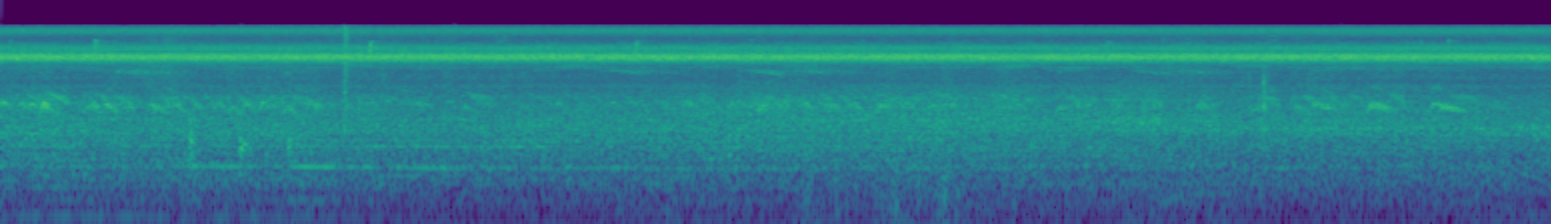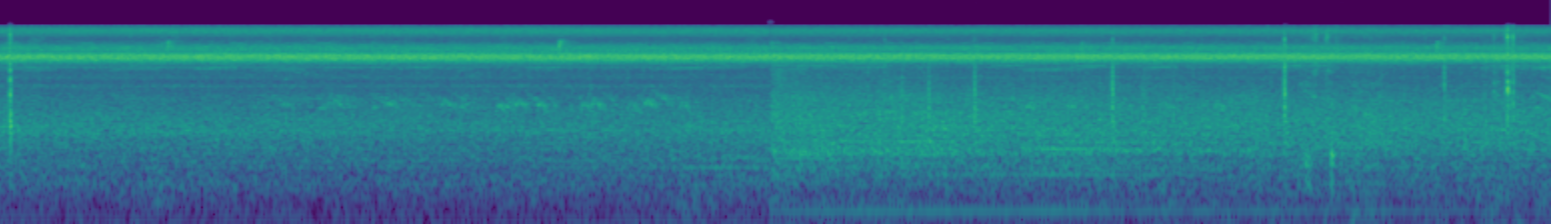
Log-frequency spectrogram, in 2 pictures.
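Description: Dusk insect chorus of crickets: a steady, unbroken high-pitched drone. Over the first half, short calls from birds are heard, with a few faint ticks here and there.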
